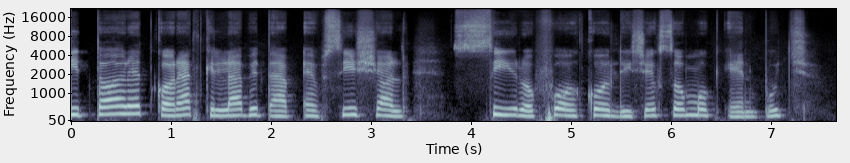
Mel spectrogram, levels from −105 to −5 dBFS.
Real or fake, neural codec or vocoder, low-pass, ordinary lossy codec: fake; codec, 44.1 kHz, 7.8 kbps, DAC; none; none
